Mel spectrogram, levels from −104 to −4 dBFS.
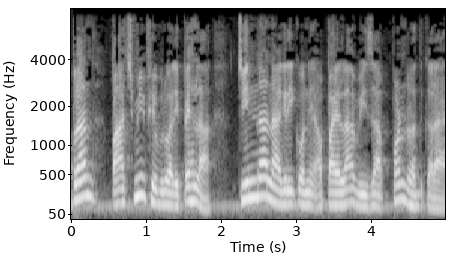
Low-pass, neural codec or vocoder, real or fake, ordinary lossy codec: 7.2 kHz; none; real; none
